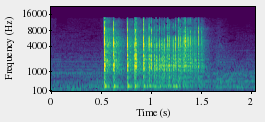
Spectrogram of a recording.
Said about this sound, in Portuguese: Você não precisa nem, nem fazer rolagem de, de dados, só, só rola uns 2d6 pra mim.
